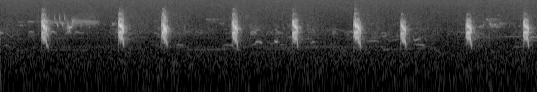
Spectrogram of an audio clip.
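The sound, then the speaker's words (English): A series of about nine sharp, high-pitched, shorebird-like call notes from small birds with a black band across the nose and breast and a white forehead, evenly spaced roughly every half-second to second, clear against a quiet background with no talking. “Well, they sound like a shorebird. All right, let's listen.”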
